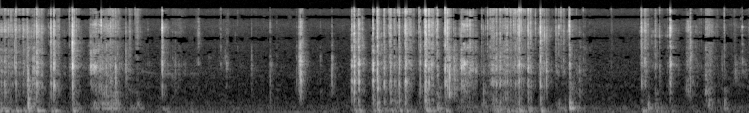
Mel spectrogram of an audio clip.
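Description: A metal utility blade carves crumbly dry chunks and slivers off a solid rectangular tan household laundry soap bar (a dry brown laundry soap bar) held in hand. Short, crisp, bright scraping and crunching bursts come in irregular clusters separated by quiet pauses, each cut stopping dead with almost no ring.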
